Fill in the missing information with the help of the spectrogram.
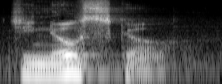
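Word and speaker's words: ginosko (γινώσκω): The Greek word there is ginosko. Everybody say ginosko. Yeah, it's like a soft G, right?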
